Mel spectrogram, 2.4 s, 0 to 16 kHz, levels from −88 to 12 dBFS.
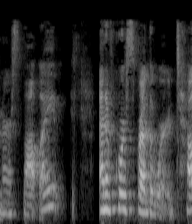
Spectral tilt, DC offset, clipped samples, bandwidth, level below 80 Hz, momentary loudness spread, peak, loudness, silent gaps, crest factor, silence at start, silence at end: -3.5 dB/octave; under 0.1%; under 0.1%; 12 kHz; -68 dBFS; 10 LU; -6 dBFS; -23 LUFS; none; 18 dB; 0 s; 0 s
